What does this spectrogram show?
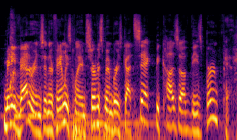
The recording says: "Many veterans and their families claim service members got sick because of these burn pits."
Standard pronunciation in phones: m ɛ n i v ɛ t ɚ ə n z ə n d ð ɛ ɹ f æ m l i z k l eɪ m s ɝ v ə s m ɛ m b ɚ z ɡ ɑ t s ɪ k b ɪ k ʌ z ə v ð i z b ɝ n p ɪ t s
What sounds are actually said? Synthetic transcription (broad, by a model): m ɛ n i v ɛ t ɚ ə n z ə n ð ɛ ɹ f æ m l i z k l eɪ m s ɝ v ə s m ɛ m b ɚ z ɡ ɑ t s ɪ k b ɪ k ʌ z ə v ð i z b ɝ n p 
